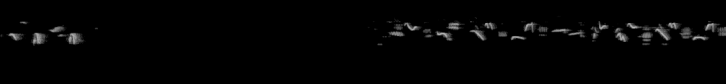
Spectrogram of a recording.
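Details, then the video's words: Moussier's redstart song: a brief burst of a few high scratchy notes, a pause of nearly three seconds, then a long, rapid twittering warble of thin, high, varied notes running to the end. "Colirrojo Diademado Canto! Colirrojo Diademado Llamado! Voz! Sonido!"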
